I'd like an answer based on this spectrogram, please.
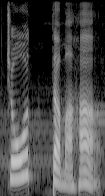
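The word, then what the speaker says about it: ಚೋತ್ತಮಃ: ಯಸ್ಮಾತಕ್ಷರ ಮತಿತೋಹಂ ಅಕ್ಷರದಪಿಚೋತ್ತಮಹ ಅಕ್ಷರಾದಪಿ ಚೋತ್ತಮಹ ಚೋತ್ತಮ ಚೋ ದೀರ್ಘ ಅದ ನಂತರ ತ ಕೆ ತ ದ ಒತ್ತು ಹಾಗೂ ಮ ದ ನಂತರ ವಿಸರ್ಗ ಮ ಹರಸ್ವ ಅದಕ್ಕೆ ವಿಸರ್ಗ ಅತೋಸ್ಮಿ ಅತೋಸ್ಮಿ ತೋ ದೀರ್ಘ ನಂತರ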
